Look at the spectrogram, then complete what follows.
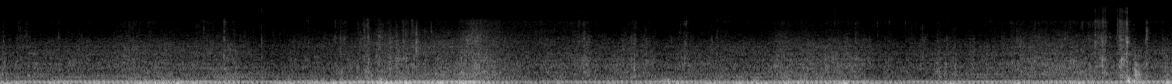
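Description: Motor of a fishing boat running steadily at sea, with wind on the microphone. One short knock near the end.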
